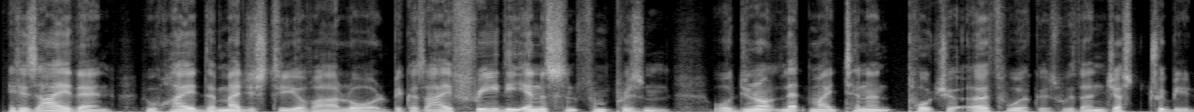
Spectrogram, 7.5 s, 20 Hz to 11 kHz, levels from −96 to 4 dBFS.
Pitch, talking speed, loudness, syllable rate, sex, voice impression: 120 Hz, 240 wpm, -18 LUFS, 6.4 syllables/s, male, very masculine, adult-like, slightly middle-aged, thick, very tensed, powerful, very bright, hard, very clear, very fluent, slightly raspy, cool, intellectual, very refreshing, sincere, very calm, slightly mature, very friendly, very reassuring, very unique, slightly elegant, wild, sweet, very lively, kind, slightly intense, very modest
